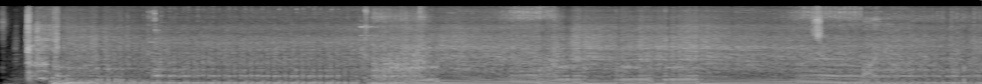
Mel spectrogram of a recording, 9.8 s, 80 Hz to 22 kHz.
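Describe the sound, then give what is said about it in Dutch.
The V8 engine of a Mercedes-AMG G63 cranks and fires up, then settles into a deep, loud rumbling idle with blips of revving that rise and fall in pitch. “Oh, zo'n beer die ergens staat te brommen.”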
